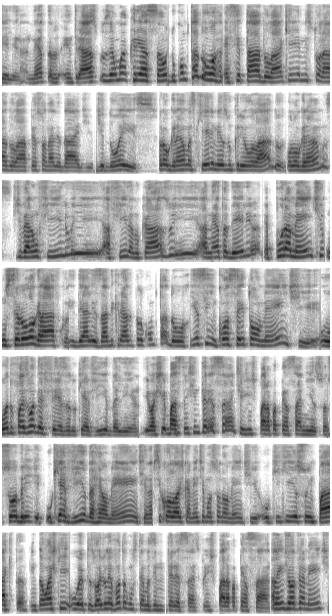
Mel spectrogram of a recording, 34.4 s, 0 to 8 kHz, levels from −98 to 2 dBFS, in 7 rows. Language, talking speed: Portuguese, 185 wpm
